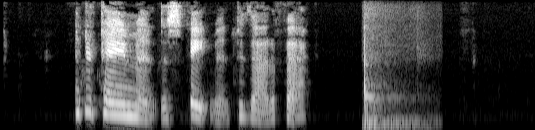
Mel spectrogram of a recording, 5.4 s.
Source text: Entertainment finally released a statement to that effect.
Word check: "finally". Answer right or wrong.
wrong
